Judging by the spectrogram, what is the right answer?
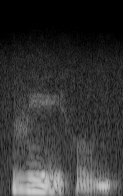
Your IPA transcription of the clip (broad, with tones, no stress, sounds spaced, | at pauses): β eː˦˨ h o˨ m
